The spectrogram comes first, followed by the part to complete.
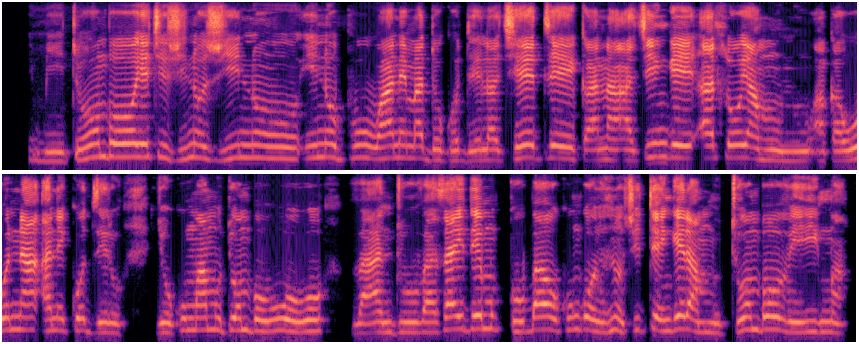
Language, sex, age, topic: Ndau, female, 36-49, health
